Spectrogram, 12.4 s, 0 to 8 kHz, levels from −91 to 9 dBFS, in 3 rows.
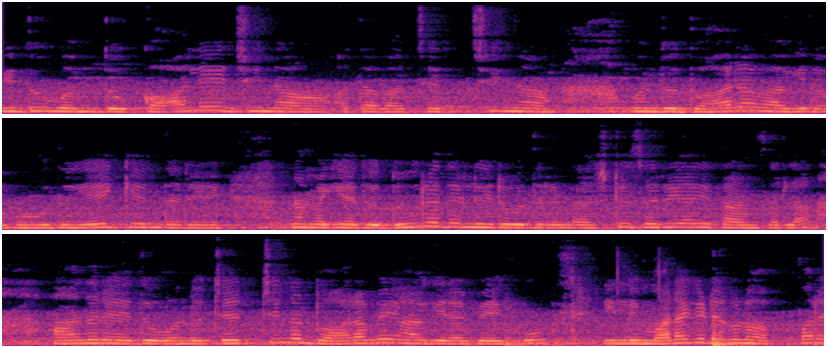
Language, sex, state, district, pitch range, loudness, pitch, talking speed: Kannada, female, Karnataka, Dakshina Kannada, 205-230 Hz, -19 LUFS, 215 Hz, 130 wpm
